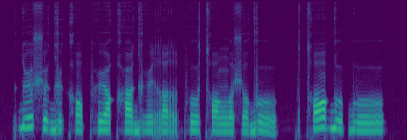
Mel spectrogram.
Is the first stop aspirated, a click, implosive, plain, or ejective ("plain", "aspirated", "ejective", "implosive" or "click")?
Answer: implosive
